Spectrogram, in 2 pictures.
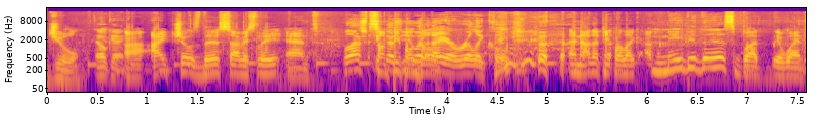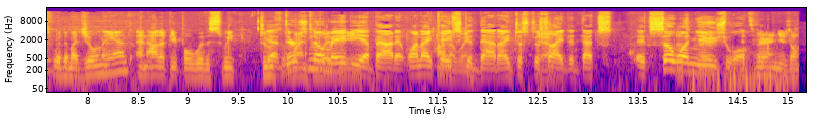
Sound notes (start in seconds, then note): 4.2 laughing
